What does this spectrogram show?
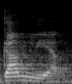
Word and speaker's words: Gamliel: Gamliel. Yeah. Did I say it right Yes, this time? yes. It's not easy for me to say Gamliel.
